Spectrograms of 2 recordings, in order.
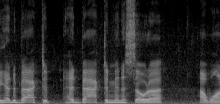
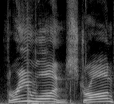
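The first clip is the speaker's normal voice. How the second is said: excited; 9 semitones higher, 3 dB louder, much slower than usual. Real, not acted. Goal celebration in a game.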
